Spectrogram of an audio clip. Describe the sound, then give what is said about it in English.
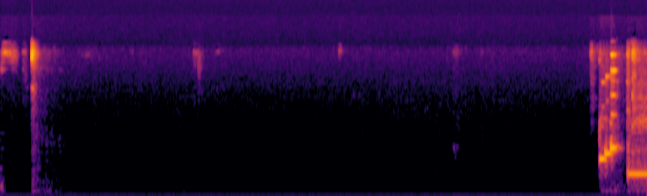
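A click near the start, then a long stretch of near silence before a phone ringtone suddenly starts, loud, as someone calls the phone, and plays steadily through the final second. “Blowing up her phone.”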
